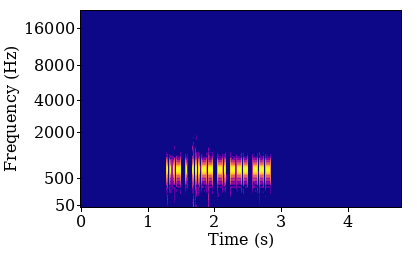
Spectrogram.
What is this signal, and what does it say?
Morse code, heard as a keyed tone, about 53 wpm, 700 Hz. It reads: VE3NOO
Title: DXCC-100 Call Signs - 6 Characters - Repeated 2x - 50wpm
